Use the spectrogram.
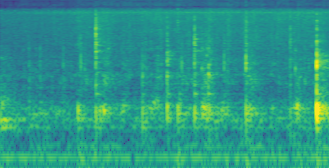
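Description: Garlic and ginger frying in coconut oil, stirred with a utensil: a steady low sizzle broken by sharp irregular scraping taps, one louder knock near the end, no talk.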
